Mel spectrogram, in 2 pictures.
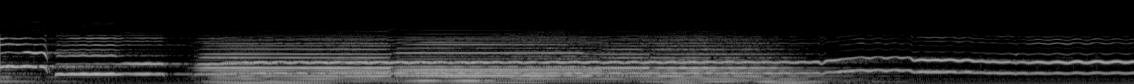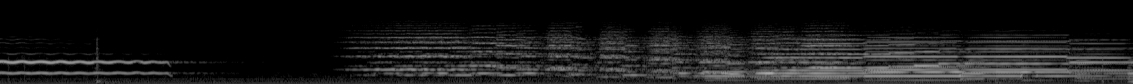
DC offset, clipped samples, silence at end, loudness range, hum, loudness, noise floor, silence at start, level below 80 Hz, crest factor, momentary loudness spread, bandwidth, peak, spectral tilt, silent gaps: under 0.1%; under 0.1%; 0 s; 13 LU; none; -29 LUFS; -60 dBFS; 0 s; -50 dBFS; 18 dB; 13 LU; 11.5 kHz; -12 dBFS; -6 dB/octave; none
